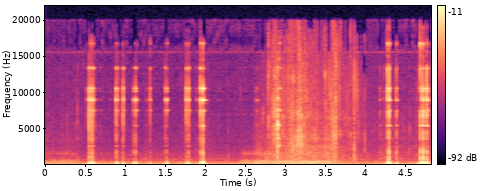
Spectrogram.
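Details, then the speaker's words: Sharp metallic clicks and scrapes with a brief rushing sound: role-play (simulated, ASMR) dental scaling of tartar during a routine check-up cleaning, not a real procedure. "They're looking pretty good here. Can tell that you're flossing regularly. Just a little bit of tartar that I am scraping off."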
